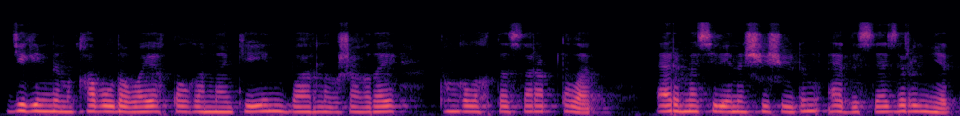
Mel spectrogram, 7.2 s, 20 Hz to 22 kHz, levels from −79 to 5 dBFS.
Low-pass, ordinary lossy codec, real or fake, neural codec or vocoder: 9.9 kHz; none; fake; vocoder, 22.05 kHz, 80 mel bands, WaveNeXt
